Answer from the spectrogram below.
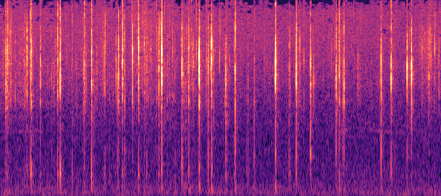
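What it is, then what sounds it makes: Sequin fabric pouch. A purple sequin-covered fabric pouch is held upright beside the mic while long nails scratch and rub down its plastic sequins. The result is a quiet run of dry, bright clicks and crinkly ticks with almost no low end and no ringing, each snap dying away at once.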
